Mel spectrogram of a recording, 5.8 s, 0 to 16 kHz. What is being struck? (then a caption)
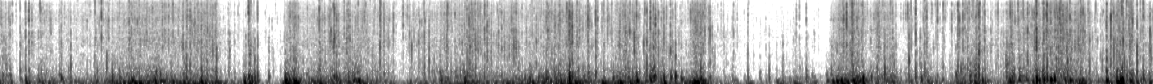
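Plastic cling film wrapped over a microphone. Plastic cling film wrapped over the right microphone is cupped in both hands while fingertips and long nails squeeze, scratch and tap the film. The result is a dense, muffled run of crinkling and crunching that sits mostly in a deep, rumbling low range with little brightness. It drops briefly quieter around 1.3 seconds and again just before 4 seconds.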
